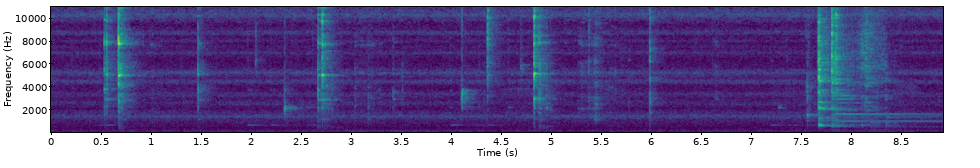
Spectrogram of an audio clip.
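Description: Big spoon knocking in a cast iron pot during Bangladeshi okra chicken curry cooking: a series of sharp, separate metallic clinks and taps spaced about a second apart, ending in a louder clatter, with no talk.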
